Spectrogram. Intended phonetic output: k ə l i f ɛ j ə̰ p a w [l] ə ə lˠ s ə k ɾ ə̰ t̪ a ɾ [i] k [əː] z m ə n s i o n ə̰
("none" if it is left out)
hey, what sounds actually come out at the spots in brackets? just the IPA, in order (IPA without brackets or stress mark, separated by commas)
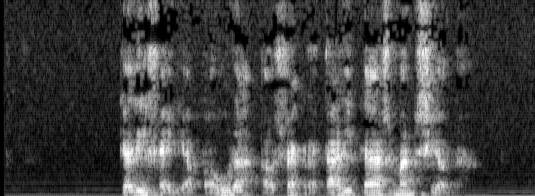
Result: ɾ, i, əː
